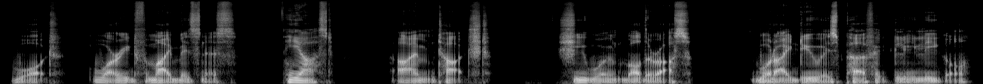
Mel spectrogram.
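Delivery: low, rough, dry information broker; a rough-voiced broker, amused and dismissive; gruff old broker. A narrator's reading.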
